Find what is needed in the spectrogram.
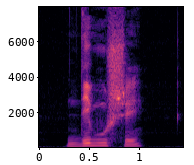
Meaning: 1. to unblock; to clear 2. to uncork (a bottle) 3. to lead (somewhere), to come out (somewhere) 4. to lead (to), to culminate (in)
- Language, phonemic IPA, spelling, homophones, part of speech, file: French, /de.bu.ʃe/, déboucher, débouchai / débouché / débouchée / débouchées / débouchés / débouchez, verb, Fr-déboucher.ogg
